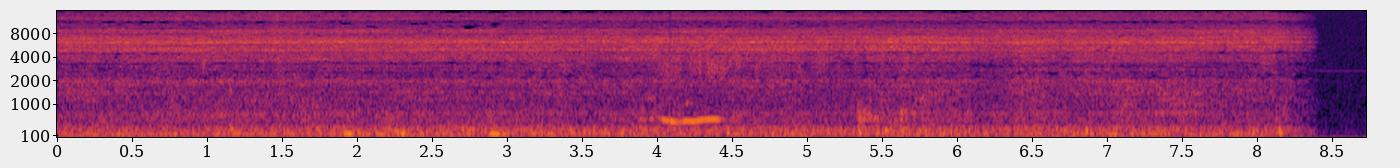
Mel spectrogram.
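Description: Tap water running steadily into a stainless steel sink during a puppy's bath, with one short wavering squeak about four seconds in.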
